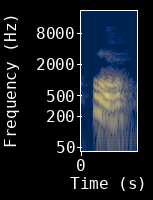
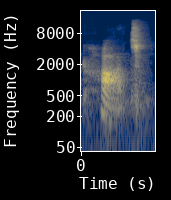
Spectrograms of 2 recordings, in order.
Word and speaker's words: Côt: right you didn't think c o with a circumflex and t otherwise known as cool not caught but oh yeah i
